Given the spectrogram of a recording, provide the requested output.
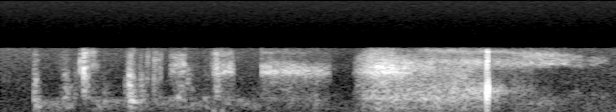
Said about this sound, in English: Yep, that's her. I can tell by her breathing. Hello. Always sighing.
